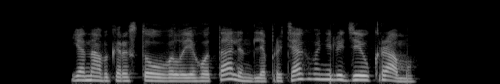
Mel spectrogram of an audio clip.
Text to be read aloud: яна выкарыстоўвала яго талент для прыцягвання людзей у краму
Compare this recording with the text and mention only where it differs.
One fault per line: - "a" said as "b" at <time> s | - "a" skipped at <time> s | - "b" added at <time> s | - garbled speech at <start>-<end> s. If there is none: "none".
none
